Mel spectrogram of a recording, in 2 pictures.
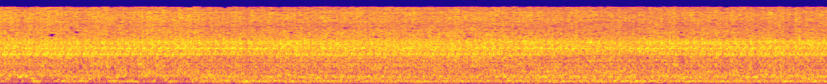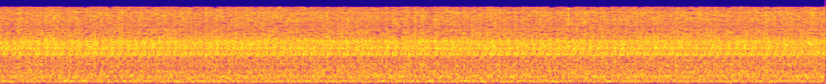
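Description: Diesel generator engine running steadily, turning the battery-charging alternator, with a steady high whine over the engine sound.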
